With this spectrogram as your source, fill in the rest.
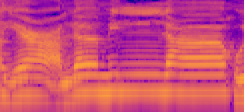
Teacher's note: اب یہاں پہ دیکھیے یعلم اللہ، اللہ کے لام سے پہلے میم کے نیچے زیر آئی ہوئی ہے، تو یہاں پہ اللہ کا لام باریک پڑھنا ہے. ٹھیک ہے، ورنہ اگر اللہ کے نام سے پہلے زبر ہو یا پیش ہو تو پھر لام کو موٹا پڑھتے ہیں، یہاں لام کو باریک پڑھنا ہے۔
